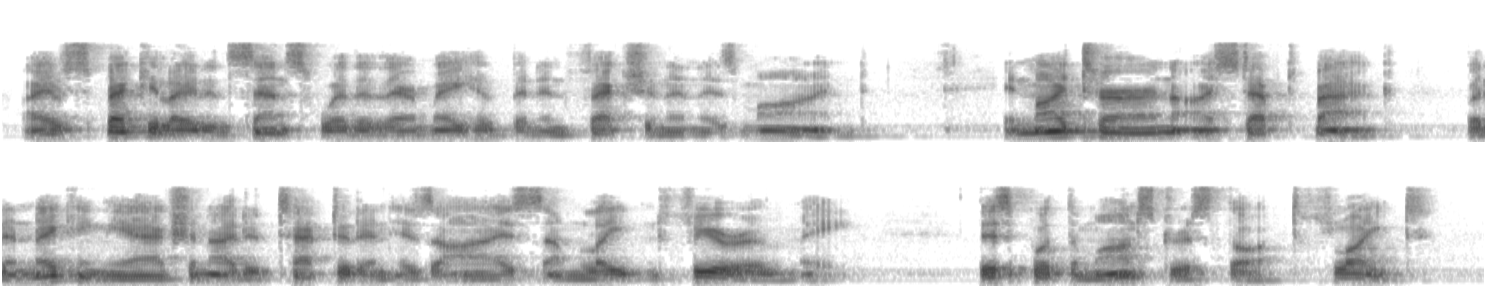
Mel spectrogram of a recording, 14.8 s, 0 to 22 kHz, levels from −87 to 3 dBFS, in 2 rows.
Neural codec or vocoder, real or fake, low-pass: none; real; 7.2 kHz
